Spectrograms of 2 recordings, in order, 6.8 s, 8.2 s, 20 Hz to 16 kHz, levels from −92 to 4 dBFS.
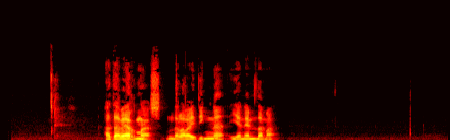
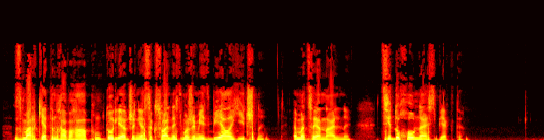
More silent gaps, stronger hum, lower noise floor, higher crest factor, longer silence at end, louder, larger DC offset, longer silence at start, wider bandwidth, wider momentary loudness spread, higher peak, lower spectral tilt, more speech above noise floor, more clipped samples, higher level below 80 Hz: neither; neither; about the same, -76 dBFS vs -74 dBFS; first, 26 dB vs 16 dB; first, 2.65 s vs 1.15 s; second, -26 LUFS vs -16 LUFS; neither; first, 0.8 s vs 0.2 s; second, 9.8 kHz vs 11.5 kHz; first, 26 LU vs 12 LU; about the same, -4 dBFS vs -2 dBFS; second, -5.5 dB/octave vs -7 dB/octave; second, 51 dB vs 59 dB; neither; second, -64 dBFS vs -40 dBFS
